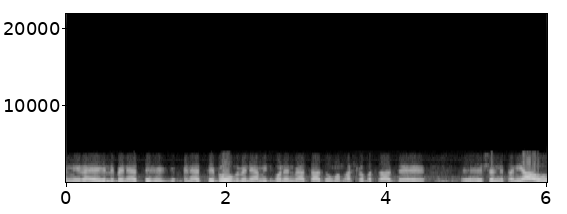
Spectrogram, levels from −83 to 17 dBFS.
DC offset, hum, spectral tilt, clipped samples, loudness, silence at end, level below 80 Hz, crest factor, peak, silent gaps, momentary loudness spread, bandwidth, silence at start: under 0.1%; none; -6.5 dB/octave; under 0.1%; -15 LUFS; 0 s; -54 dBFS; 14 dB; -2 dBFS; none; 11 LU; 4.2 kHz; 0 s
